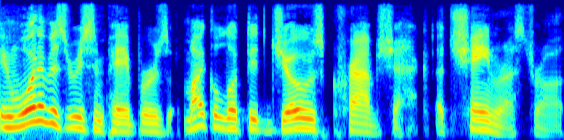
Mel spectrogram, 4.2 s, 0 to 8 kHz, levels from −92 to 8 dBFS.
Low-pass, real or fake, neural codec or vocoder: 7.2 kHz; fake; codec, 24 kHz, 0.9 kbps, WavTokenizer, medium speech release version 2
